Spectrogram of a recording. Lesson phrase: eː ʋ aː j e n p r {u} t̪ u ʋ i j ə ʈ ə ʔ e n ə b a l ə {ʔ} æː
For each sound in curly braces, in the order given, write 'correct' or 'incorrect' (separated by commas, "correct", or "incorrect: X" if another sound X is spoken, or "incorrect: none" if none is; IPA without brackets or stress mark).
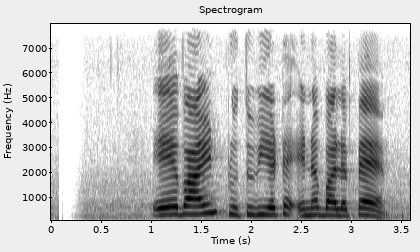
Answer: correct, incorrect: p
